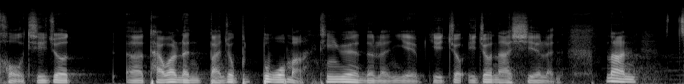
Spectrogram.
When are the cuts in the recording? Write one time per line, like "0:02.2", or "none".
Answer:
0:04.2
